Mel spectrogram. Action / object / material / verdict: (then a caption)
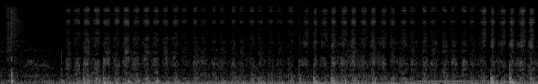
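scrape / colored pencil on a thin paper page / paper / none. A green colored pencil held in the fingertips colors a thin paper page of an adult coloring book lying flat on a woven mat. Steady scratching and rubbing strokes of the pencil lead sound over a low, muffled rumble, with a bright, rapidly pulsing hiss through most of the clip.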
